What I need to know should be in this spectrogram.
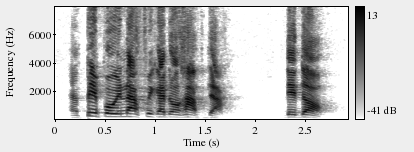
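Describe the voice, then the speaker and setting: A man with a high pitch speaks in a raised, projected voice at a very fast pace, his tone bright and sharp. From Republic of Congo. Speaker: motivational speaker, Marine veteran. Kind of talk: motivational speech. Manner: animated.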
